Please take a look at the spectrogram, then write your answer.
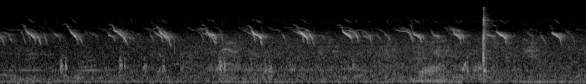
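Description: Chickens on a small farm give a rapid series of short, high, repeated calls at a steady pace, fairly close and clear over a soft outdoor background, with no speech.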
